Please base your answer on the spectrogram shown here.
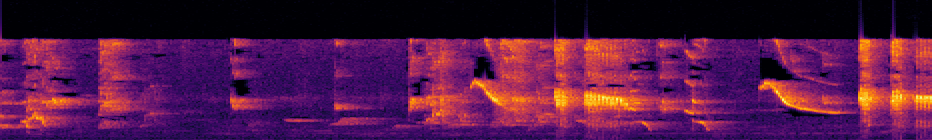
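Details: Anis merah (orange-headed thrush), noted as a top-performing singer, alternating short chirps with long piercing whistles, some sliding downward, in a lively, varied sequence.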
